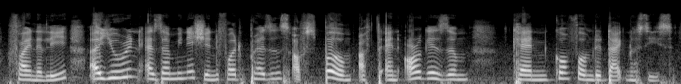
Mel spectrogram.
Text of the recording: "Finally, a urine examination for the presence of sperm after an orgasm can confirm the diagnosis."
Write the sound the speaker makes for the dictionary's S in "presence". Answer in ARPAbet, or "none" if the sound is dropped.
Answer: S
